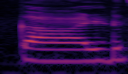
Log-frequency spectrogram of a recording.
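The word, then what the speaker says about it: called: पढ़ेंगे इसको हम पढ़ेंगे काल्ड तो यहां पे भी देखिए ड आ रहा है ईडी का प्रोनंसिएशन उच्चारण ठीक है ऐसे ही है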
